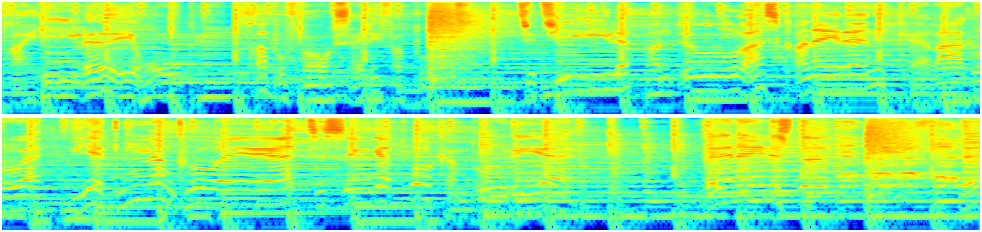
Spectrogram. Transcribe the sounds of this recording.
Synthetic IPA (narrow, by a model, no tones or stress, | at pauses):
fʁɑ̈he̝ːləəʊʁo̝ːpʰæfʁɑ̈pʰofɒːd̥sæd̥ifɒb̥uðt͡sʰe̝lt͡sʰiːləhʰɒnd̥uʁɑsɡ̥ʁɑnɛːɾænikʰæʁɑɡoæʋjed̥n̩namkʰoʁeæt͡sʰe̝lse̝ŋɡ̥ɐpʰɔkʰɑmb̥oɾiæ | d̥eneːnəsd̥eðˠ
